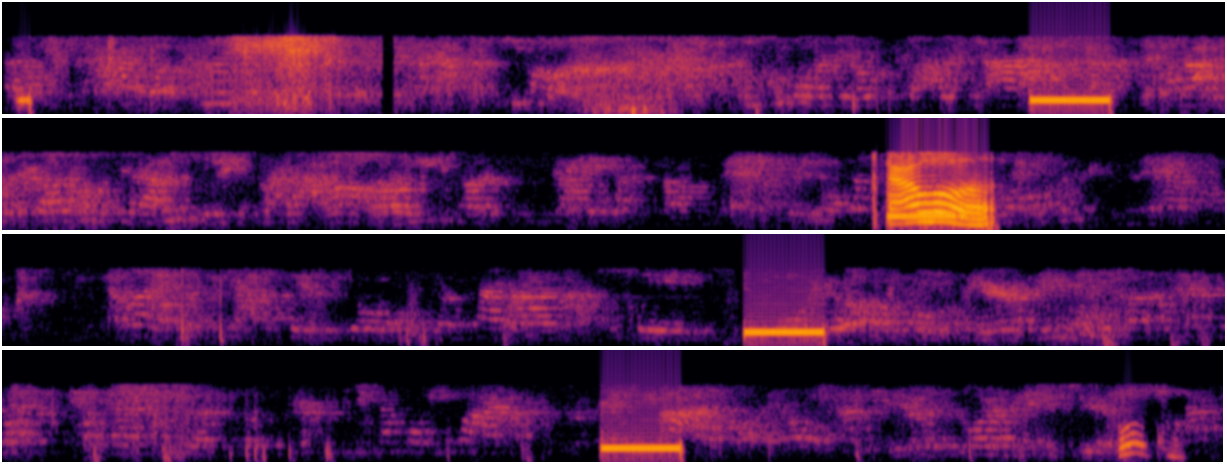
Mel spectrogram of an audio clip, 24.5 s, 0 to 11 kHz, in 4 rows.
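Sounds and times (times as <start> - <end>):
continuous talk: 0.0 - 24.4
telephone busy tone after a dropped call: 5.2 - 5.6, 16.0 - 16.4, 21.4 - 21.8
speech: 10.6 - 11.1.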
